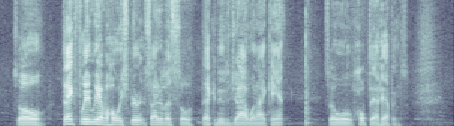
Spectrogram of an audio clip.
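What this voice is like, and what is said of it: Voice affected by a cold. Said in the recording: “I'm running about half power today. I have a cold”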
